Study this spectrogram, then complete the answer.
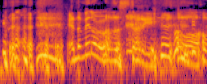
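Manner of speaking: laughing. Pretend. Laughing through narration.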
